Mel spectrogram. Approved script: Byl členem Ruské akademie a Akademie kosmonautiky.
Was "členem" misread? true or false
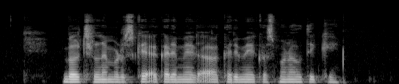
false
